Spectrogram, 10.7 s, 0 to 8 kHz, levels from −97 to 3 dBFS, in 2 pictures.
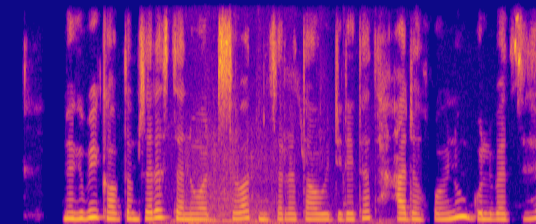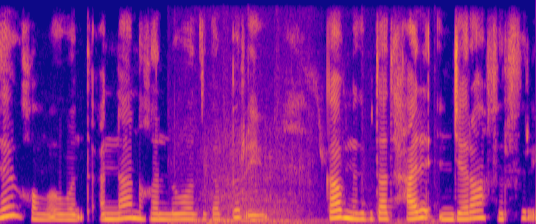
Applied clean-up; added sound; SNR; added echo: none; Sliding door; 19 dB; none.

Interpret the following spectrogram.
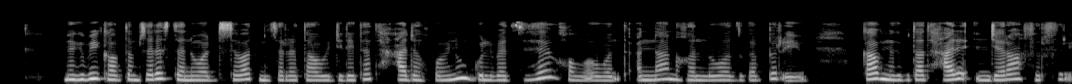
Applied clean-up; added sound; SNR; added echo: none; none; none; none.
